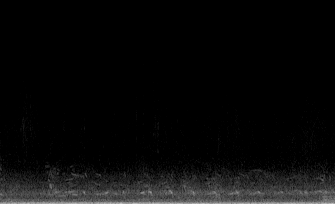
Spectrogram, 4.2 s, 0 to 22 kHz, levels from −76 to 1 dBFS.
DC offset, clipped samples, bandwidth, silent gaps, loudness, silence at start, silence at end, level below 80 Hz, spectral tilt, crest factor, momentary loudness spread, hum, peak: under 0.1%; under 0.1%; 4.8 kHz; none; -31 LUFS; 0 s; 0 s; -28 dBFS; -8 dB/octave; 14 dB; 2 LU; none; -12 dBFS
